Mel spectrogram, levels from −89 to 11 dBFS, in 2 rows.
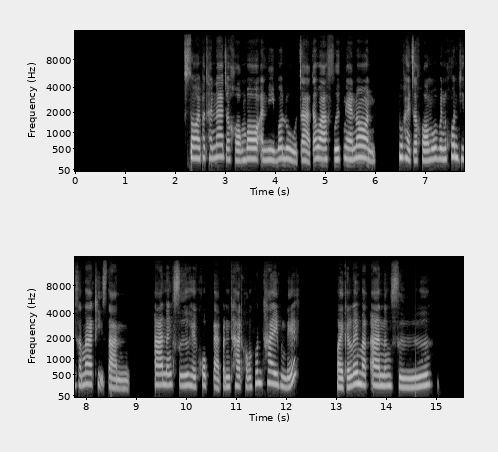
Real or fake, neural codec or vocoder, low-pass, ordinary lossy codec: real; none; 14.4 kHz; none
